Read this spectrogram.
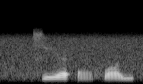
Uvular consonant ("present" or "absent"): absent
